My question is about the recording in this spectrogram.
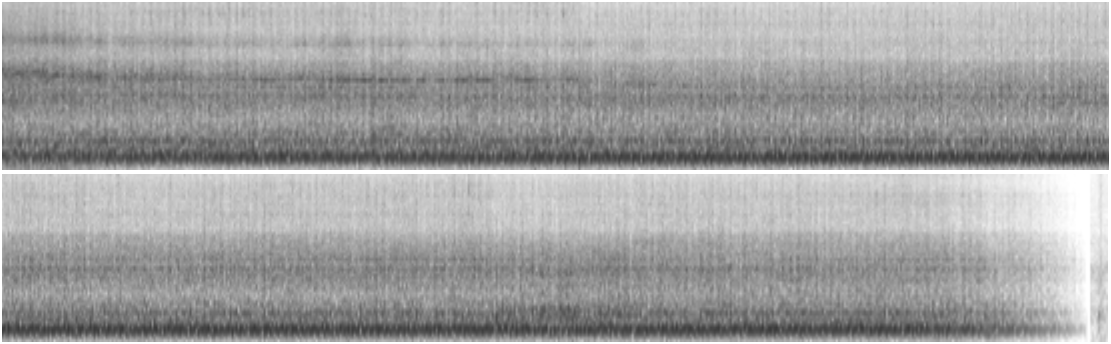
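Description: A vehicle engine running steadily, with a constant low hum, and a high whine that falls in pitch and dies away about six seconds in. The sound fades out at the very end.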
